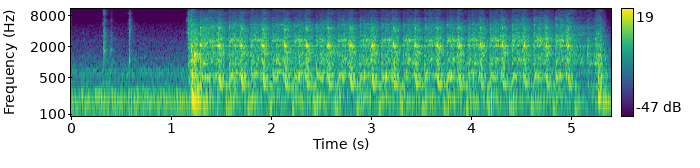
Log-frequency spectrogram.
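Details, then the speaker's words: 2020 PMZ50 Honda Grom clone with a 139QMB GY6 engine, theft-recovered: starter spins the engine in steady whirring compression strokes, about two per second, but it never fires; no spark. "All right, gang, we have absolutely no spark."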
